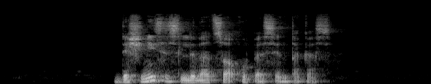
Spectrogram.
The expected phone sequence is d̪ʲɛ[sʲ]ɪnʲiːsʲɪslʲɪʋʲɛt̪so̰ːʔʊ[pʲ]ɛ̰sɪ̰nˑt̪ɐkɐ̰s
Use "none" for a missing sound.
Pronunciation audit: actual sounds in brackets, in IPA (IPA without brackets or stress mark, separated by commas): ʃʲ, pʲ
